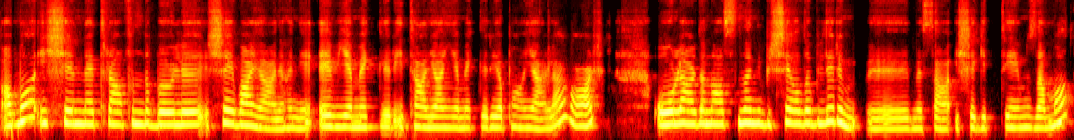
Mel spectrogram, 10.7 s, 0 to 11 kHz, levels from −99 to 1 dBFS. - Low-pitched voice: No, high, 245 Hz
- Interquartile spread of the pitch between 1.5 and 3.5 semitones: No, average, 4.7 semitones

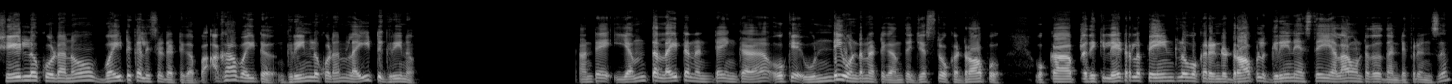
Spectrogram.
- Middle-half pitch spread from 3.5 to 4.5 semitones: Yes, average, 4.1 semitones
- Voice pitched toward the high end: No, medium, 145 Hz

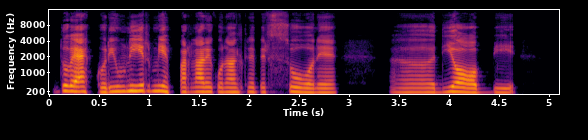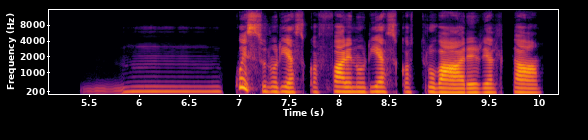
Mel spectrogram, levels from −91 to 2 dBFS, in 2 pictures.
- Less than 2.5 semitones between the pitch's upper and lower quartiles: No, average, 2.8 semitones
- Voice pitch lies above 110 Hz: Yes, high, 190 Hz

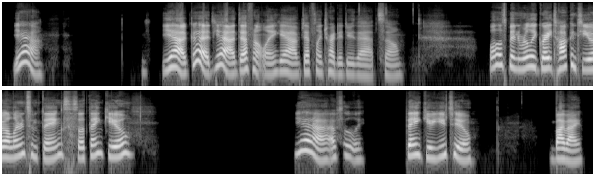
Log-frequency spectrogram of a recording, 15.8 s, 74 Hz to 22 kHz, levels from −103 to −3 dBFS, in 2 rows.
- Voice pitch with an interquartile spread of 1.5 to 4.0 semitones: No, wide, 5.6 semitones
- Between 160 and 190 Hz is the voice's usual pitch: No, high, 235 Hz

